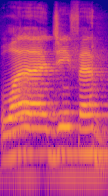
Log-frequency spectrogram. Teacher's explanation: ذال کو واو سے ملائیں گے غنہ کے ساتھ، واو کے بعد الف ہونے کی وجہ سے واو کو ایک الف کی مقدار کھینچیں گے۔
